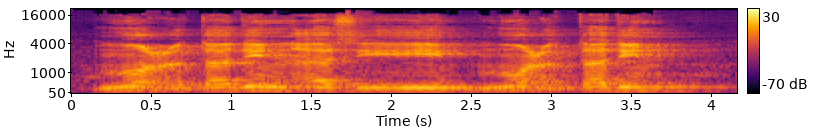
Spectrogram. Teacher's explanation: تنوین کے بعد حروف حلقی میں سے حمزہ آیا ہوا ہے، اس لیے بغیر غننے کے جلد اظہار کر کے پڑھیں گے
